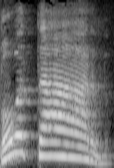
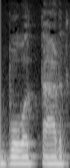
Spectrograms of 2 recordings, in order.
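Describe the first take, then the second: First: It is said loudly and with energy. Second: It is said quietly and flatly.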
